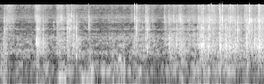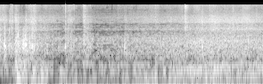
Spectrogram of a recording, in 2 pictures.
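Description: Foil packet crinkling and crackling as it is handled and opened, loudest about four to six seconds in, then giving way to a steady hiss.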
